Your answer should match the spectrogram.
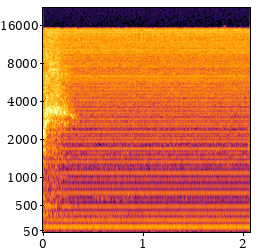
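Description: Steady electrical mains hum: a low buzz with a stack of even overtones that holds unchanged throughout.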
